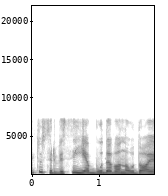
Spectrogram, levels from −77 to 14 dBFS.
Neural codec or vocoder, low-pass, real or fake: none; 7.2 kHz; real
